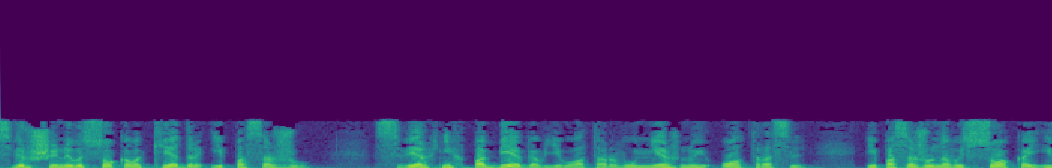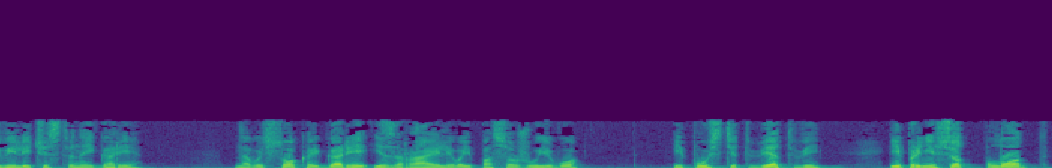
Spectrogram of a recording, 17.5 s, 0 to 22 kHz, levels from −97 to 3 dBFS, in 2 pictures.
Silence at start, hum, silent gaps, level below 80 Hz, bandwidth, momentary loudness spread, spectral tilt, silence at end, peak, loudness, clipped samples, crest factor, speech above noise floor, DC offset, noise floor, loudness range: 0 s; none; none; -42 dBFS; 6.6 kHz; 10 LU; -6.5 dB/octave; 0.05 s; -4 dBFS; -20 LUFS; under 0.1%; 16 dB; 34 dB; under 0.1%; -53 dBFS; 3 LU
